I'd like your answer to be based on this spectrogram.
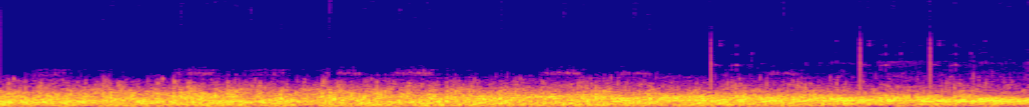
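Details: Melodie's stomach growling: continuous low gurgling and rumbling from the abdomen, ordinary borborygmi from gas and fluid moving through the gut.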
